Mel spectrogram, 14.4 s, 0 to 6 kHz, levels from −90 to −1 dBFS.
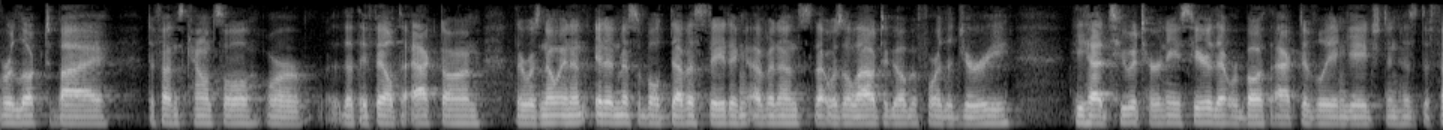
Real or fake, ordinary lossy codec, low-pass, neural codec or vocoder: real; MP3, 32 kbps; 5.4 kHz; none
